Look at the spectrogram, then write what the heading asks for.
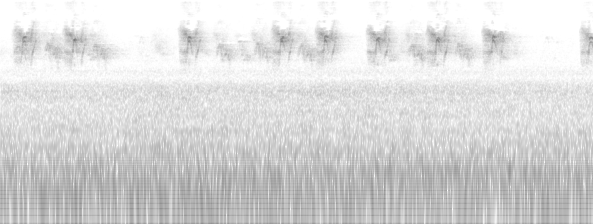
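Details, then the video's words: House sparrows singing in the morning with the rising sun: bright, high chirps repeated about every half second, some in quick pairs, over a soft low background rumble. "Sparrows Singing"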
